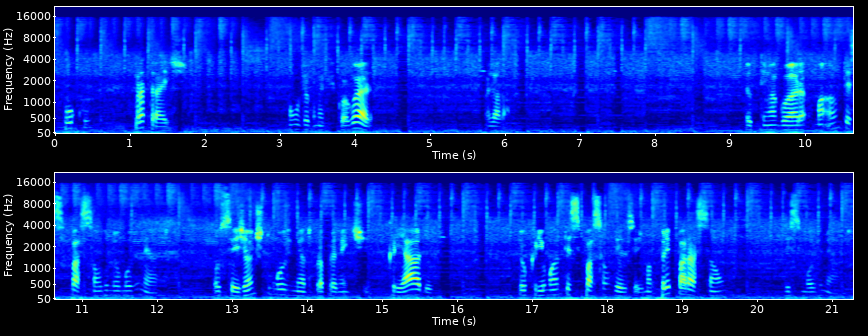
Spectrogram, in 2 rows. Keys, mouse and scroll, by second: 1.9 click, 2.7 click, 3.7-4.7 drag, 5.4 click, 6.1 click, 6.8 click, 7.1 click, 10.4 click, 11.7 click, 12.6 click, 13.3 click, 15.5 click, 16.2 click, 16.8-18.1 drag, 18.8 click, 19.3 click, 20.2-21.2 drag.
